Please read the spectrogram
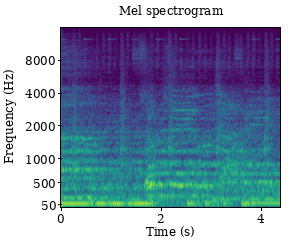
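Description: Several voices singing a worship song together into microphones, over an electronic keyboard accompaniment with a steady low bass.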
